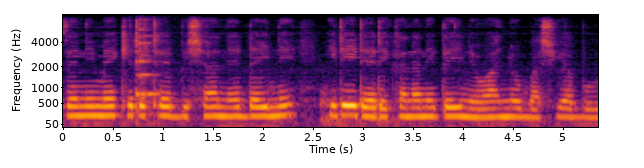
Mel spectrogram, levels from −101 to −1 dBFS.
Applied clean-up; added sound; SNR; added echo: none; Bowed string instrument; 12 dB; reverberation time 0.1 s.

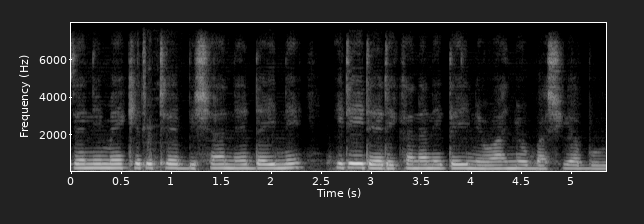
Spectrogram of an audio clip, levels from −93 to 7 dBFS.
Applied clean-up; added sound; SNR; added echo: neural separator model SepFormer DNS4.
